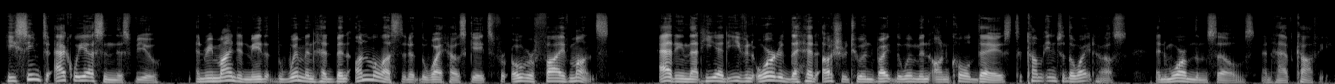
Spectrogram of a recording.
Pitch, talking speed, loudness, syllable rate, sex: 135 Hz, 240 wpm, -23 LUFS, 6.7 syllables/s, male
